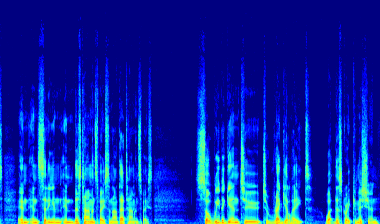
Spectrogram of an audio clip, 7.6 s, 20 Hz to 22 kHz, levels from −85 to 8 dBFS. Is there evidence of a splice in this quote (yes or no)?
no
